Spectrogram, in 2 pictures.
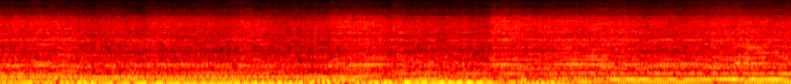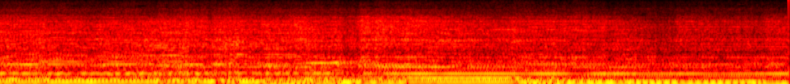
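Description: A live rock band playing loud through the hall's PA: distorted electric guitars and bass guitar hold heavy, low chords that change every second or two.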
